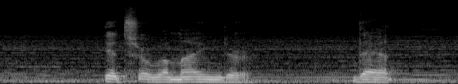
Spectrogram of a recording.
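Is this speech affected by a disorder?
Yes: ALS; diagnosed about 13 years ago, initially given 2 to 5 years to live.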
